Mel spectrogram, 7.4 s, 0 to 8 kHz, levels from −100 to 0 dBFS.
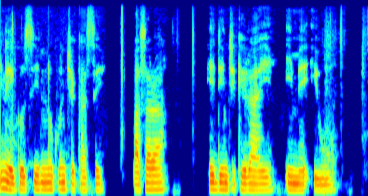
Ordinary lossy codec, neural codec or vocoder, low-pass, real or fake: none; none; 7.2 kHz; real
